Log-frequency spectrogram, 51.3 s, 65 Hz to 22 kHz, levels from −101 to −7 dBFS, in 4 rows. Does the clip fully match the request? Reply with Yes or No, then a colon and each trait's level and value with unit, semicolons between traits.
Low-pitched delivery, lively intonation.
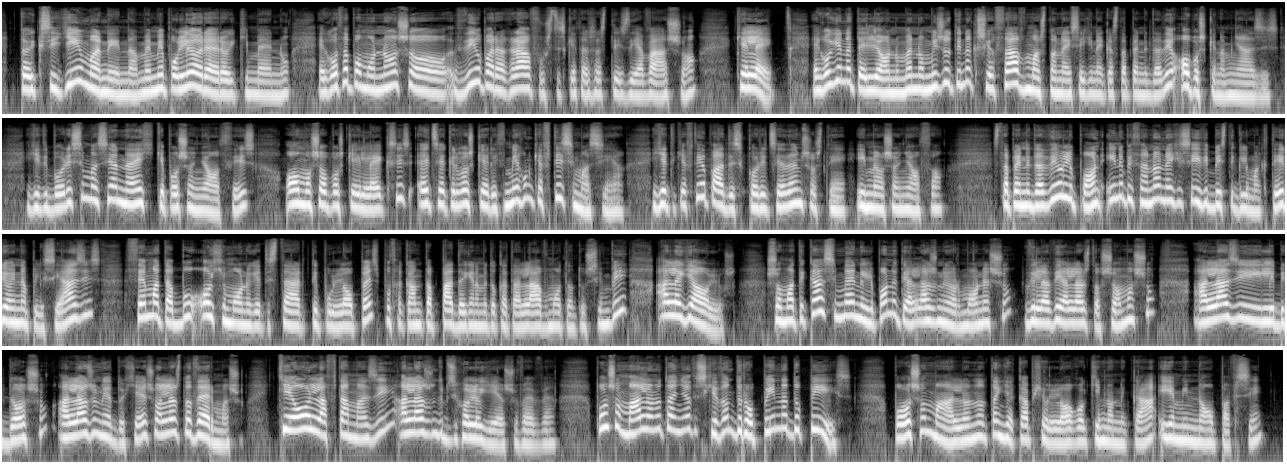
No: high, 230 Hz; wide, 6.2 semitones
